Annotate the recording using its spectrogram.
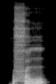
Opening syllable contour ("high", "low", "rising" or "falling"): rising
